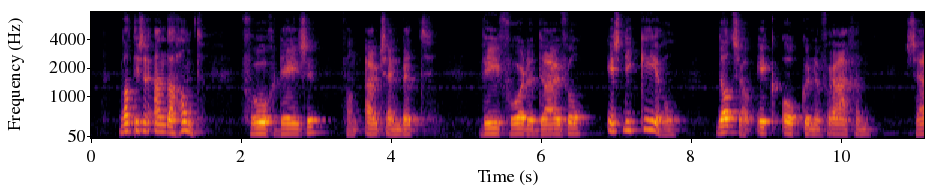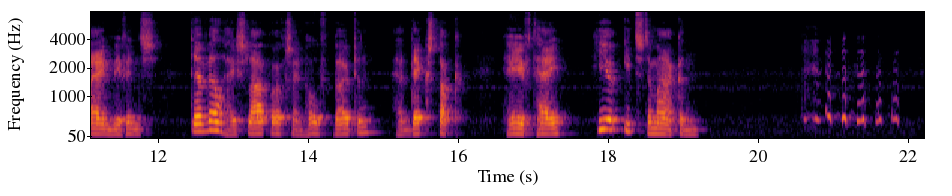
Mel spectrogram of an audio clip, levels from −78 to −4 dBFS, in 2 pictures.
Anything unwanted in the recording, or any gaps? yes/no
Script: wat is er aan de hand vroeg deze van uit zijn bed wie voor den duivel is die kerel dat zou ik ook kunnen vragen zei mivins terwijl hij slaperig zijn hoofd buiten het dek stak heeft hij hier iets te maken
yes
